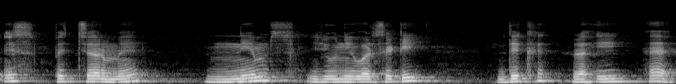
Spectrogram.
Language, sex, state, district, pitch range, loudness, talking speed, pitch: Hindi, male, Rajasthan, Jaipur, 125-155 Hz, -15 LUFS, 70 wpm, 135 Hz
